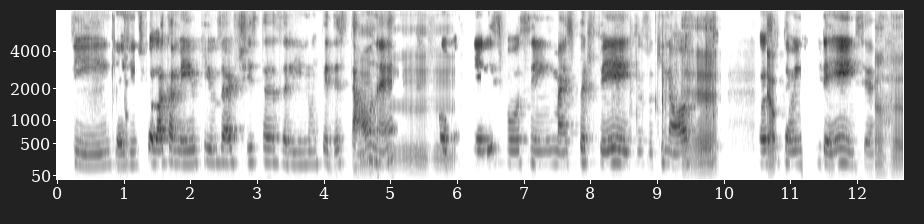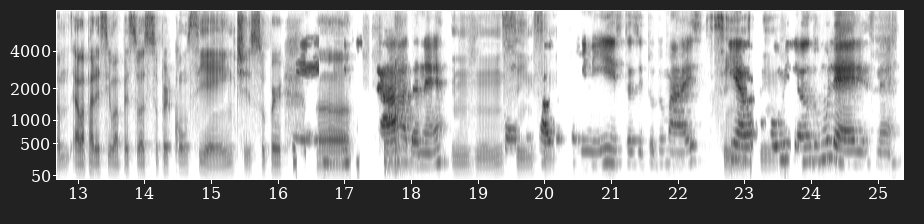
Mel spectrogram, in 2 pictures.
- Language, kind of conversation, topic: Portuguese, unstructured, Qual é o impacto dos programas de realidade na cultura popular?
- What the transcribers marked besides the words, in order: distorted speech; tapping; other background noise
